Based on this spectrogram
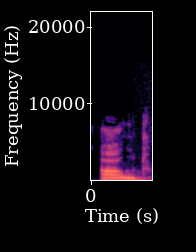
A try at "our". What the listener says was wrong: Our moved our. have moved our, not moved out. आपने out बोला. R. R.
